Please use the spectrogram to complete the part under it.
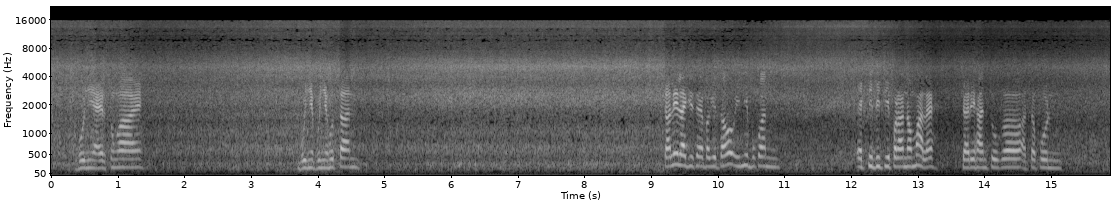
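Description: A waterfall splashes steadily nearby.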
